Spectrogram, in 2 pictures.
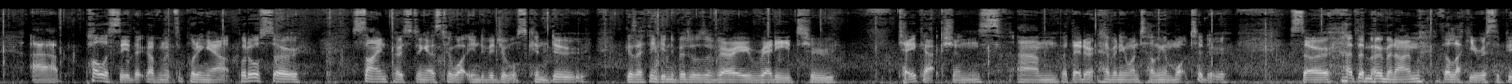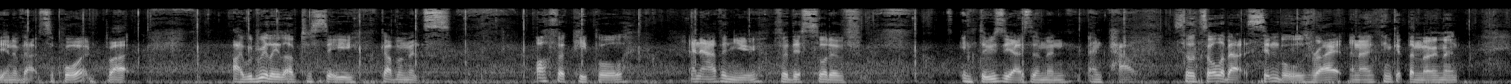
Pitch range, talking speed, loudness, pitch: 105-115 Hz, 160 wpm, -20 LUFS, 110 Hz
